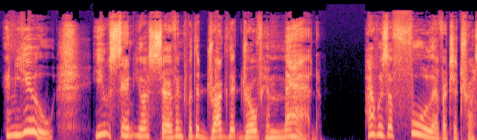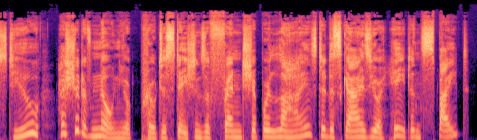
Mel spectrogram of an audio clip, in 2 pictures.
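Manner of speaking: high, emphatic accusation; bitter. A narrator's reading. Dancer accuses the priest of betrayal, bitter. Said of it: "she said bitterly".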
